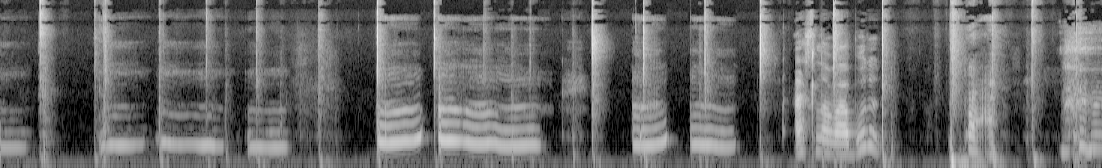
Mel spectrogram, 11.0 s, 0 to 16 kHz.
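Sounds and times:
boy humming a tune: 0.0s - 5.6s, 6.3s - 7.4s.

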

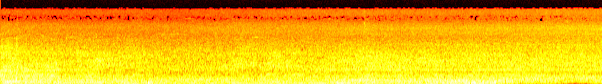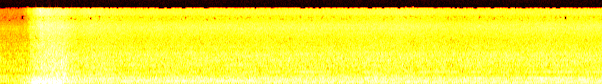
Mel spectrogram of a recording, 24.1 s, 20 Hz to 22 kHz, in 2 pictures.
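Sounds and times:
high-pressure water spray: 12.5s - 24.0s.

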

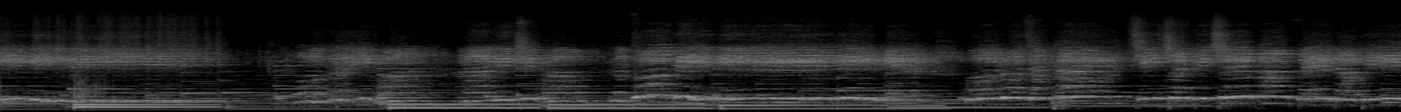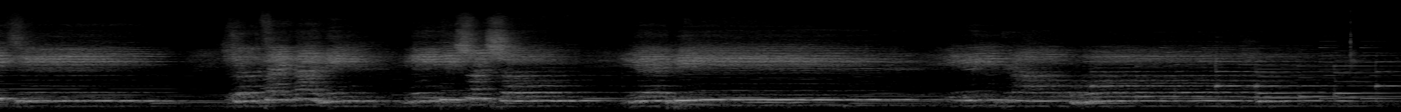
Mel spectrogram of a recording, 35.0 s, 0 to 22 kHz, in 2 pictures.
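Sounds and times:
bass notes: 0.0s - 12.8s
keyboard: 0.0s - 23.0s
group singing worship song: 0.0s - 34.0s.

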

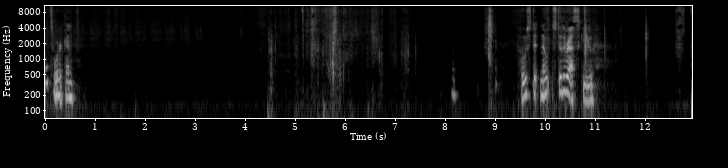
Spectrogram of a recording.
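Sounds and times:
paper rubbing on a mat: 0.6s - 3.2s.

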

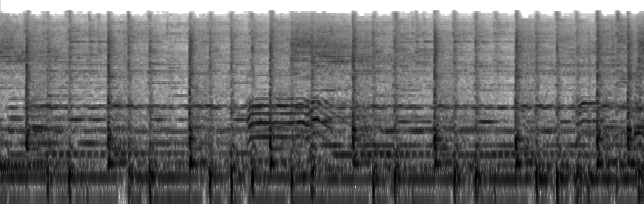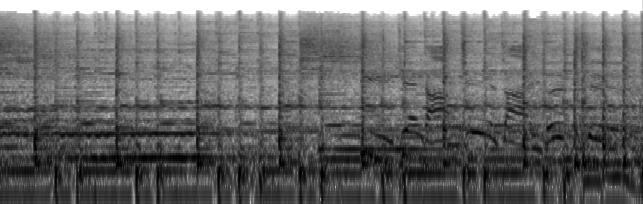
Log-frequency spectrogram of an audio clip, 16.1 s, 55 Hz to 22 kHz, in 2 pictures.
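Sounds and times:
man singing: 0.0s - 1.2s, 3.0s - 5.4s, 7.0s - 16.0s
drum kit beat: 0.0s - 16.0s
live rock band: 0.0s - 16.0s.

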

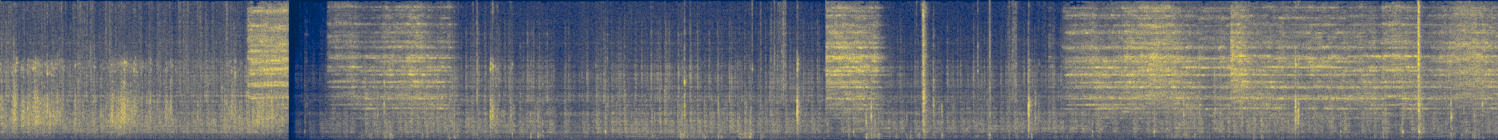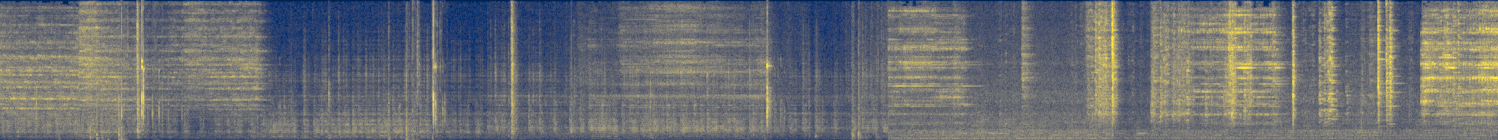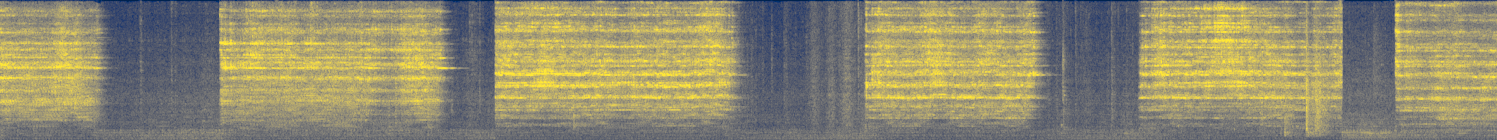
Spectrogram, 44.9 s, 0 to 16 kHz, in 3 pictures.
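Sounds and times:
wood rubbing and scraping: 0.0s - 2.9s, 3.5s - 19.4s, 37.7s - 38.8s
low mechanical hum: 0.0s - 44.9s.

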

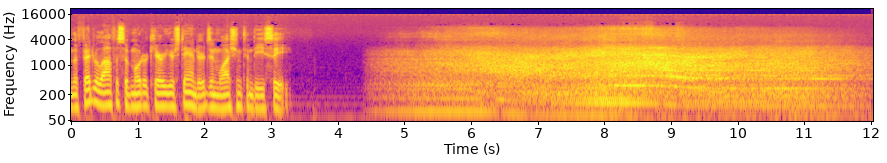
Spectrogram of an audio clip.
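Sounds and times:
truck engine and tyre noise: 4.5s - 12.0s.

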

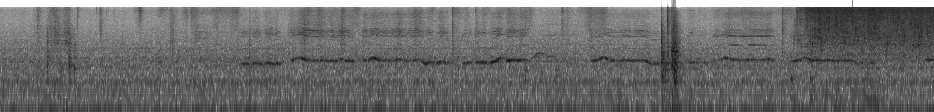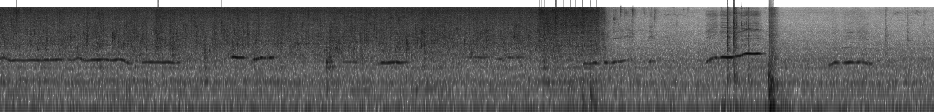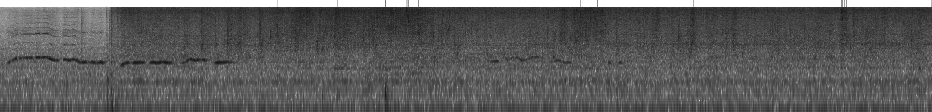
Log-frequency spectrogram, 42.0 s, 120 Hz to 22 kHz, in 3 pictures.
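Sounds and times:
person whistling a tune: 3.5s - 24.0s, 24.6s - 25.7s, 26.4s - 27.4s, 28.1s - 38.6s
water running from a tap: 12.0s - 23.6s, 29.7s - 42.0s.

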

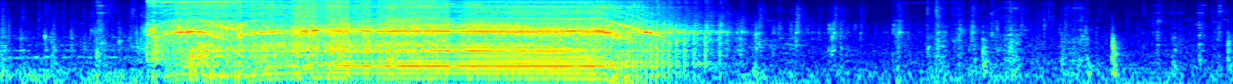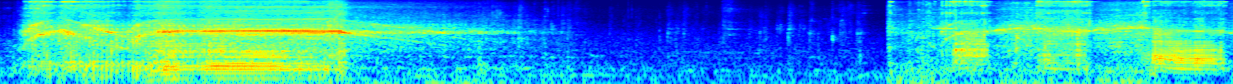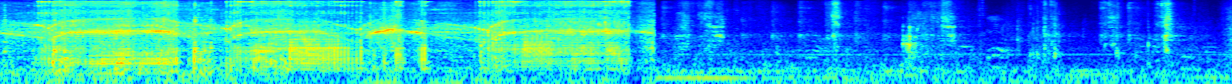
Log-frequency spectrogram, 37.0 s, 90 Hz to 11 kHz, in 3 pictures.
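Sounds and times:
power tool motor whining: 12.5s - 17.8s.

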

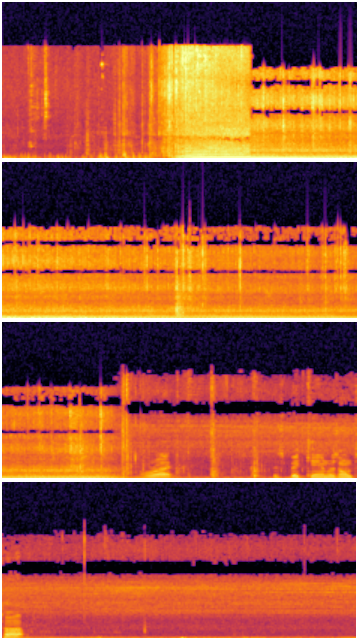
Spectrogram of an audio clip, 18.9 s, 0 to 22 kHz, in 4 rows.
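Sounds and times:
lawn mower pull-start cord: 2.0s - 11.2s
lawn mower engine running: 2.1s - 11.1s.

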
